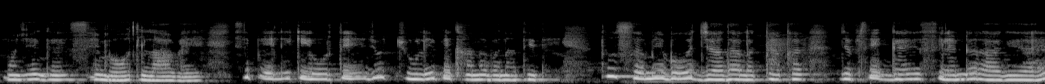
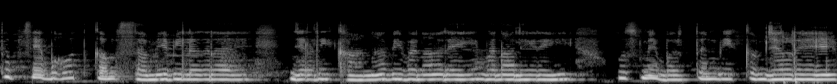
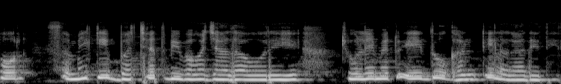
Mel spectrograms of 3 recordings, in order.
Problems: none marked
